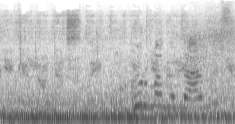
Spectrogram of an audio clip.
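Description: Car engine and road noise heard from inside the cabin while driving: a steady low drone, with a person's voice coming in near the end.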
